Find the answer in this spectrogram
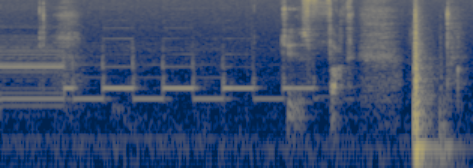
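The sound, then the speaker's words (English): Electronic telephone tones alternate between two pitches in a steady, repeating pattern for a few seconds after a phone is hung up on a call-in line, then break off into a couple of clicks and a loud thunk. “Hang up the phone.”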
